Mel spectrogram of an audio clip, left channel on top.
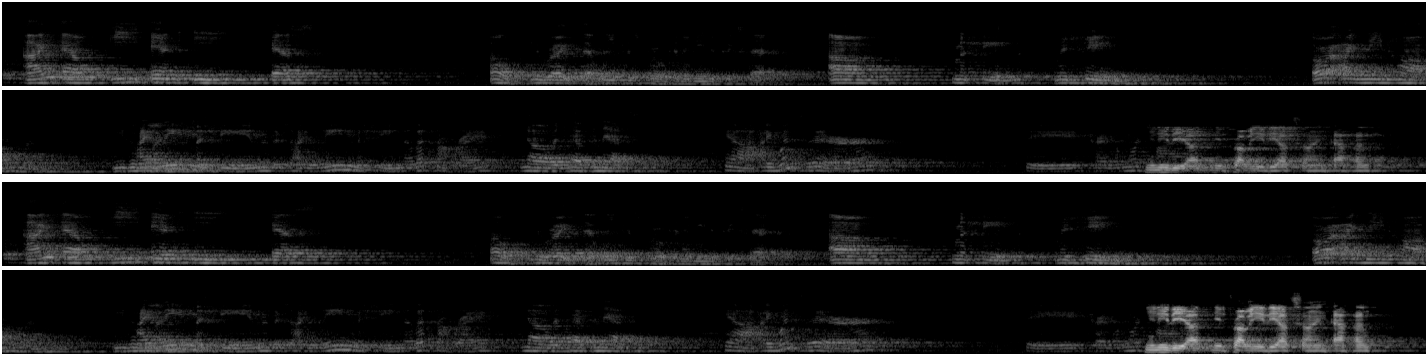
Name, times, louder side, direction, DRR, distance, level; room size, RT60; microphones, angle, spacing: voice 1, 0.2-2.3 2.7-3.1 4.9-7.9 8.3-8.8 9.9-10.0 10.5-11.3 13.1-14.8 15.3-16.0 16.2-16.3 19.4-20.5, left 1 dB, 50° left, -2 dB, 2.4 m, -42 dB
voice 2, 9.5-10.2 15.6-19.2 21.3-23.0 24.0-26.1, equal, 5° left, 1 dB, 0.7 m, -46 dB
voice 3, 25.7-27.9, right 9 dB, 80° right, 14 dB, 0.3 m, -28 dB
17.5 x 11.5 x 3.2 m, 2.7 s
head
